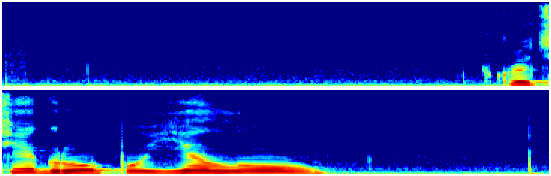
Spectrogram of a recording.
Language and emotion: Russian, neutral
